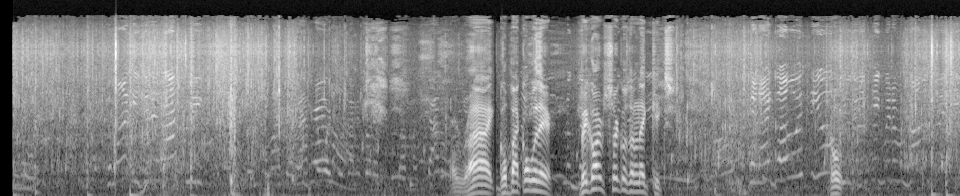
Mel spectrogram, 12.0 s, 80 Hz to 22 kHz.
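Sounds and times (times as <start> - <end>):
child splashing while swimming: 0.2 - 4.4, 8.4 - 12.0
hands slapping water: 0.2 - 4.4, 8.4 - 9.8, 10.4 - 12.0.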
